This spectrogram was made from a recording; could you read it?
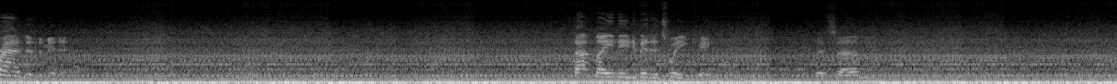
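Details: Engine first started in nearly 2 years after manifold machining and heater hose repair: fast, steady idle around 2500 rpm with a constant low drone and no dip; idle set too high; coolant overheat warning came up soon after.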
